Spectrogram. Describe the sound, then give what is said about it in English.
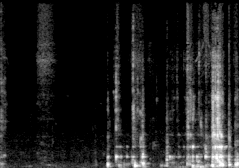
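After a quiet second, water splashes and gurgles, as if poured into a glass or cup, growing fuller and louder toward the end. “I'm going to grab some water.”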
